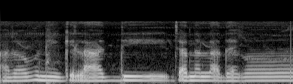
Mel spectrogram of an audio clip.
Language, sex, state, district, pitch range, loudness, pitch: Chakma, female, Tripura, Unakoti, 170-185 Hz, -16 LUFS, 180 Hz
